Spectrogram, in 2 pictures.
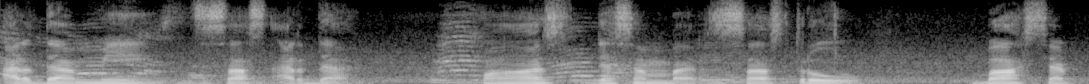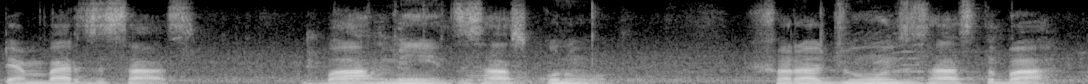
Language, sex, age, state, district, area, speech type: Kashmiri, male, 18-30, Jammu and Kashmir, Ganderbal, rural, spontaneous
